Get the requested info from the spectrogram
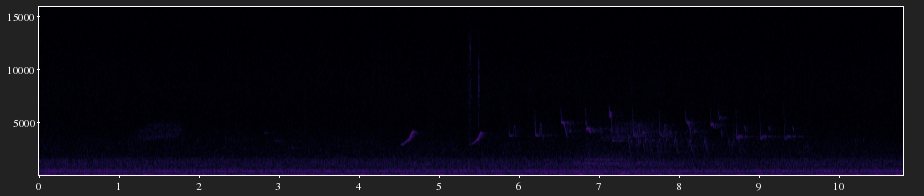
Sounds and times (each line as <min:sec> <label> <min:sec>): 0:00.0 bees 0:10.8
0:01.1 birds 0:03.4
0:04.4 birds 0:10.4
